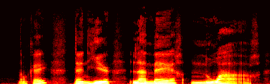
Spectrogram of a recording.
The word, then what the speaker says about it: noire: Okay, then here, la mer Noire. Same thing here that we had previously. Final not pronounced, okay, and then OI, remember, wa, noir.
